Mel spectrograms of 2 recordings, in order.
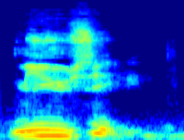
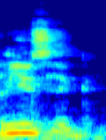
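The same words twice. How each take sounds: First: The vowel is drawn out in a Baltimore accent. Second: The vowel is plain, in a standard accent. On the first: "they put a lot of emphasis on the ew" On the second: "instead of"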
